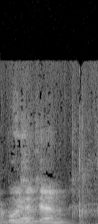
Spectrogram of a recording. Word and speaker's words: Moise Kean: Moise Kean.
